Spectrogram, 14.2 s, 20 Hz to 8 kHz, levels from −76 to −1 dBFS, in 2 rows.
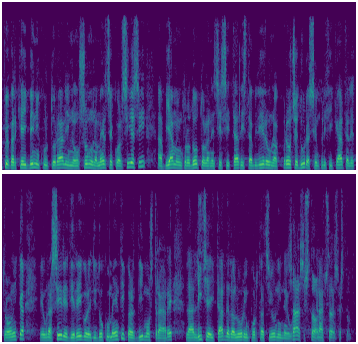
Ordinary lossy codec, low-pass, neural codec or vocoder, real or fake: none; 7.2 kHz; vocoder, 22.05 kHz, 80 mel bands, WaveNeXt; fake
